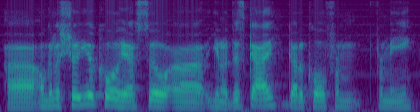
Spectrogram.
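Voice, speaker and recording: Briskly and in a slightly high voice, a male network marketing trainer talks through call examples off the cuff. He keeps it conversational and unscripted, dropping "you know" often.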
